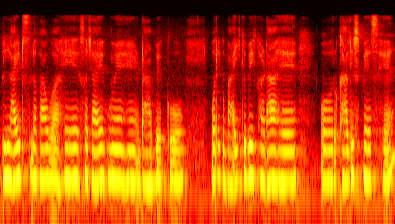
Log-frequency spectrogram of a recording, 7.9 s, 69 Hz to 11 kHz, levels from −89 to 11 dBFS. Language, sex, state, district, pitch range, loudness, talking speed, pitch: Hindi, female, Chhattisgarh, Raipur, 180-190 Hz, -16 LUFS, 145 wpm, 185 Hz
